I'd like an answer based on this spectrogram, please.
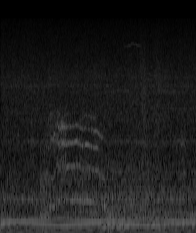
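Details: Black house cat walking around and talking, one drawn-out wavering meow lasting about a second, rising then sliding down, over a constant low electrical hum.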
